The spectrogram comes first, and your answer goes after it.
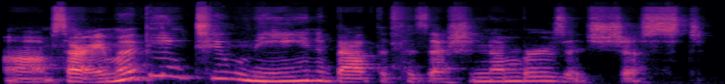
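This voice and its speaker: A woman's voice: mid-range voice, sing-song, a little fast. A woman co-hosting a sports podcast, chatting casually with dry, sarcastic humor. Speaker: podcast co-host.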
